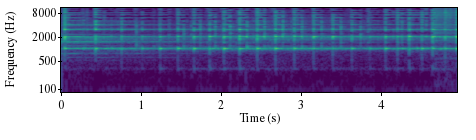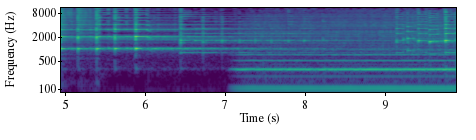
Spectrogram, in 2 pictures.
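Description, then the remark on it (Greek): A rhythmic run of bright, repeated tones gives way to the deep, loud whistle of a ship entering the harbor of New Orleans, sounding one long, steady blast for the last few seconds. “σφύριγμα πλοίου που μπαίνει στο λιμάνι της Νέας Ορλεάνης.”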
